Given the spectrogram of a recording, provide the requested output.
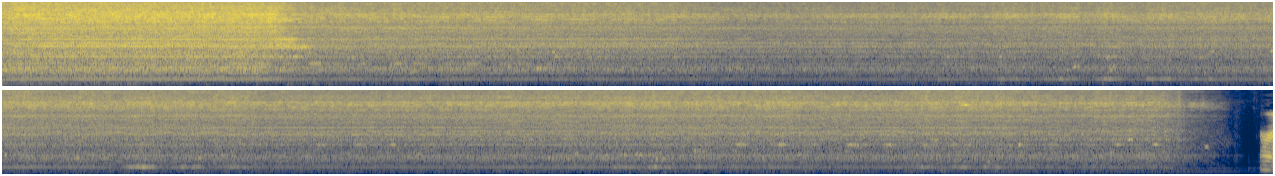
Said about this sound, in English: I'm going to be turning on that dryer, so it's going to get a little loud for a second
